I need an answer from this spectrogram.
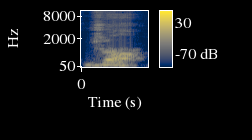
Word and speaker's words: drawer: So it's draw. It's not a drawer or something like that, it's draw.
